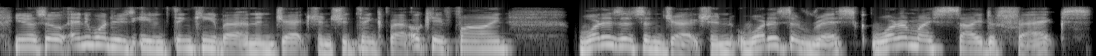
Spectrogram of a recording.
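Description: A man with a Glaswegian accent speaks in a high voice, his intonation lively and his loudness very even. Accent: Glaswegian Scottish. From Scotland, Glasgow. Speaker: surgeon. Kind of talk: interview.

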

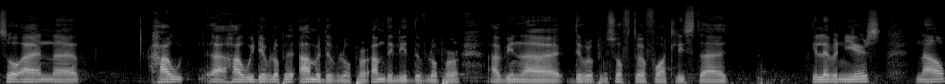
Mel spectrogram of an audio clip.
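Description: In a French accent, a man with a fairly low pitch talks at a fairly quick pace in a monotone, flat intonation, leaving long, frequent pauses, the sound dry and close with no echo. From Democratic Republic of the Congo. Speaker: tech entrepreneur and software developer. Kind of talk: interview. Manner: halting, hesitant with many fillers.

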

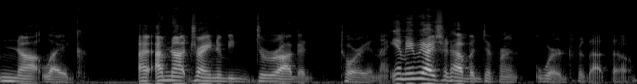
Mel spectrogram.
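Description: A woman's very deep, low-pitched voice with an American accent, vocal fry and a bright, sharp tone, at a moderate pace with very wide pitch swings and big swings in loudness. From New York. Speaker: comedian and musician. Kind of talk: casual chat.

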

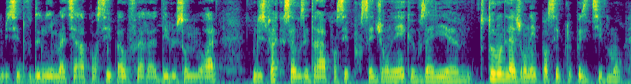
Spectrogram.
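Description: A woman's fairly low voice at a very fast pace, amid noticeable background noise. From France. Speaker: podcaster. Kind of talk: casual monologue. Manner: animated.

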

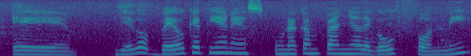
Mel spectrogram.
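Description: This woman's voice sits fairly high, with lively intonation and a dark, mellow tone that is somewhat breathy. Her loudness stays very even throughout. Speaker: podcast host. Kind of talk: interview.

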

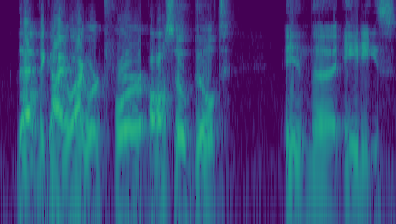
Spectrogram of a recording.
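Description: Audible room echo surrounds a man with an American accent who speaks at a fairly quick pace and a fairly low pitch. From US, Washington DC suburbs. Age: 30s. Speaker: musician and photographer. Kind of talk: casual chat.

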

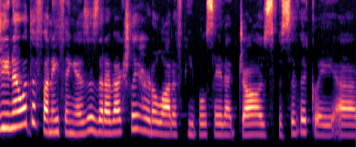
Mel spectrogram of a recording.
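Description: Talking at a fairly quick pace, a woman with an American accent uses ordinary pitch variation. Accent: American-sounding English. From Puerto Rico and Mexico. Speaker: marine biologist and PhD student. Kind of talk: casual interview chat.

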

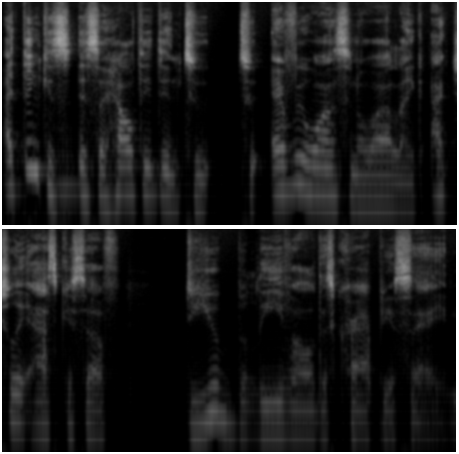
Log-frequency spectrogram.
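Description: His intonation is lively. The man's voice is somewhat breathy. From Nigeria, Abuja. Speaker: local shop owner. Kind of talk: casual interview.

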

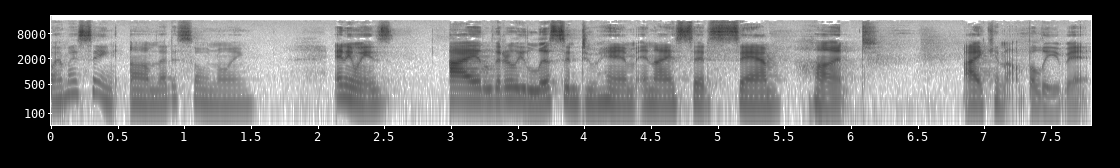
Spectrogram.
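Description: Here is a woman with an American accent and a plain, everyday voice. She speaks at a moderate pace with ordinary pitch variation. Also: fairly low pitch for a woman. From US, Mexican American. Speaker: podcast co-host. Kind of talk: casual chat. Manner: playful, teasing.

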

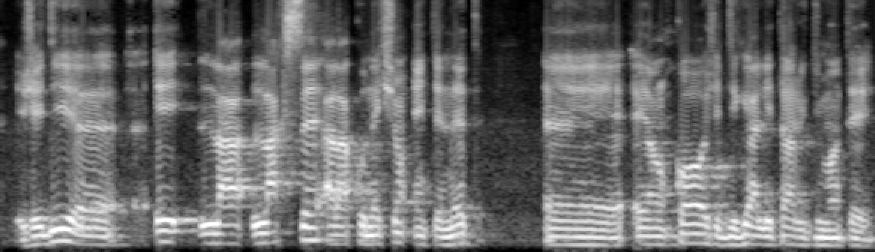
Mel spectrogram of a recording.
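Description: A man at a fairly low pitch and very slow pace, with ordinary pitch variation and noticeable background noise. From Mali. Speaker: science journalist. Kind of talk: interview. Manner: halting.

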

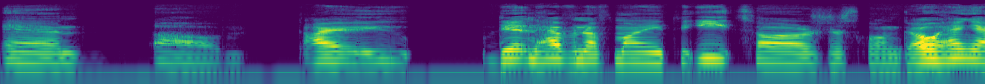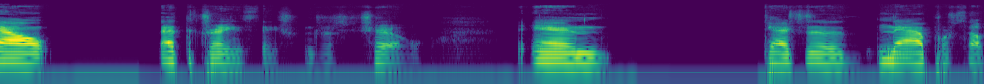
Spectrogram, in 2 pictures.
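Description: A woman speaks with a Southern US accent at medium pitch and a moderate pace. Her intonation is fairly even, with long, frequent pauses. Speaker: podcast co-host.

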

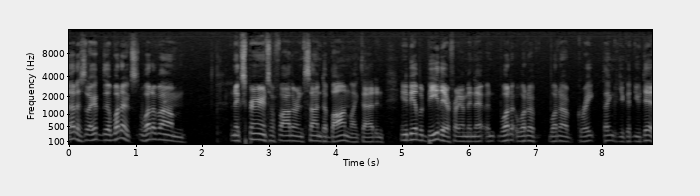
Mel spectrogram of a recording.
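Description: Delivered at a fairly quick pace, the speech shows ordinary pitch variation. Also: man, medium pitch for a man. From Boston area, US. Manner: halting, conversational.

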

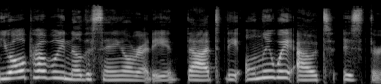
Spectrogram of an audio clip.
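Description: With an American accent, this woman uses an ordinary speaking voice, fairly high in pitch, with lively intonation at a moderate pace, in a dry, close sound with no echo. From US Midwest, small-town Missouri. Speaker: podcast host, trauma survivor. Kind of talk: solo podcast monologue, partly scripted.

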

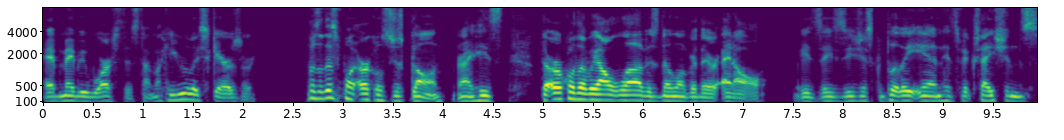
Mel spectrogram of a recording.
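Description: A man speaks in a normal speaking voice at a fairly quick pace, his pitch fairly low. Pitch variation is ordinary, and the background is quiet. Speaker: podcast host. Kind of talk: casual chat.

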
